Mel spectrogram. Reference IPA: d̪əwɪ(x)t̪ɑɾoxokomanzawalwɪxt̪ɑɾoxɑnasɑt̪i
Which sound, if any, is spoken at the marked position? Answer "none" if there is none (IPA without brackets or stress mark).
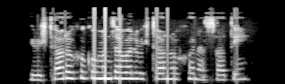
x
